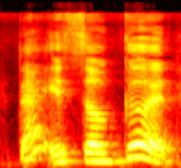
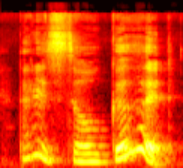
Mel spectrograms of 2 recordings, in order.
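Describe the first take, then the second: First: Said in the usual way. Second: Unvoiced whisper of "That is so good.". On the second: Real, not acted. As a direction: whisper "That is so good." under breath. Whispered then repeated aloud.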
